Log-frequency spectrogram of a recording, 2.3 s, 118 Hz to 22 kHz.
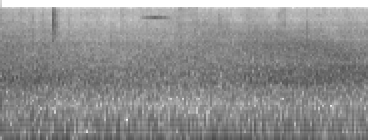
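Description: Turbocharged Buick V6 engine of a Grand National idling steadily, with an even low hum and no revving.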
